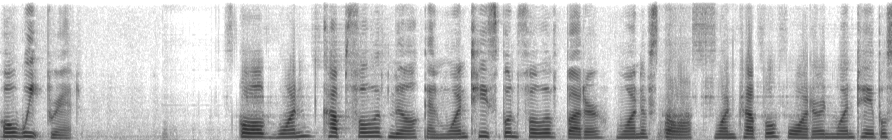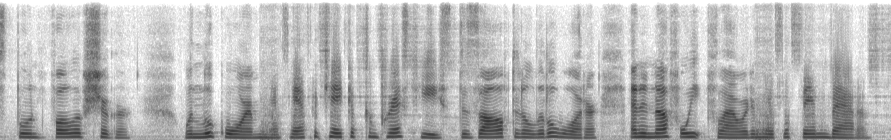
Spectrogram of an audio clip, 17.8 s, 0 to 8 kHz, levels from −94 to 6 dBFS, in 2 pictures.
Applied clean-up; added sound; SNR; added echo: neural separator model SepFormer DNS4.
